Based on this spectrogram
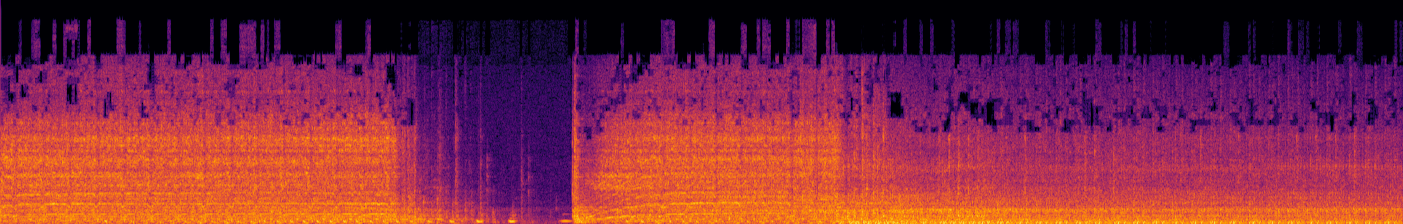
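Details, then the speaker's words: Norwood LumberMate portable band sawmill engine, sitting all winter, battery just hooked up: cranks and catches, briefly drops out, then settles into a steady even idle; normal idle after storage. "it's always good to run them a little bit you know get them keep that gas running through that carb or something"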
